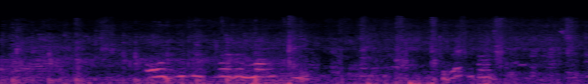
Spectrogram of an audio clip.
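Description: A voice says a short "oh", with more speech-like sounds for about a second after it. Two low knocks follow about three seconds in.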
